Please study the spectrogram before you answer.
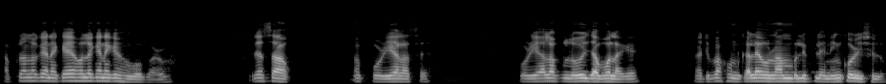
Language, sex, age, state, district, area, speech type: Assamese, male, 30-45, Assam, Biswanath, rural, spontaneous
